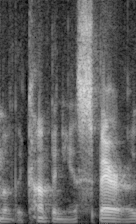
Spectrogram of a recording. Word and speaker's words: espero: name of the company espero the way it's spelled is hope and Latin and that's that's always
